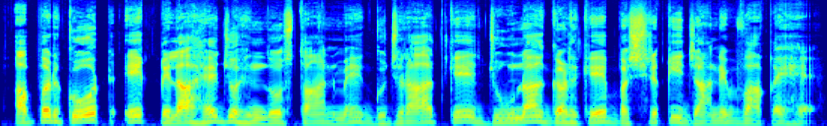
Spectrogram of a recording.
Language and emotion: Urdu, neutral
